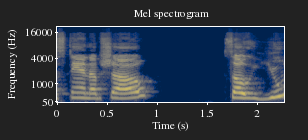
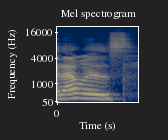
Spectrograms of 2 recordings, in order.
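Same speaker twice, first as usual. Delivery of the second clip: ordinary delivery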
